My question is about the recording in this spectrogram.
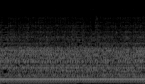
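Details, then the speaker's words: Espresso machine, first shot of Mayorga Cafe Cubano organic dark roast: steady even pump buzz that never eases, holding about 9.8 bar; grind too fine, nothing comes out, so the grind needs to be coarser. "and it looks like the grind is too fine because so far nothing has came out we're definitely have to reduce the grind size for this dark roast nothing comes out okay so this is definitely too fine"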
